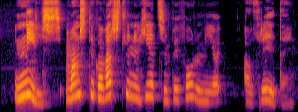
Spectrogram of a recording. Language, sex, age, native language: Icelandic, female, 18-19, Icelandic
